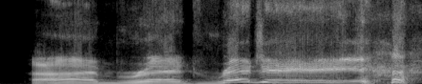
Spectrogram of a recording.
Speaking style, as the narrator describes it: yell

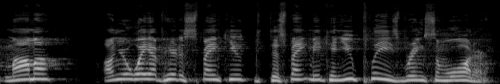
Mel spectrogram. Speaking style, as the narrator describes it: he yelled back

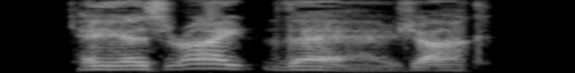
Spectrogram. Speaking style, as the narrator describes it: murmured Defarge, to him who had interrupted

